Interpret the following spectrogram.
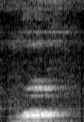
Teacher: জিহ্বার আগার উল্টো পিঠ উপরের তালুর সাথে লাগিয়ে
